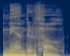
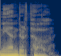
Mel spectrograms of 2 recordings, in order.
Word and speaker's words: Neandertal: con la fricativa como Neanderthal. Sin embargo, esta última pronunciación no tiene base en la palabra alemana original, que siempre se pronuncia con una T independientemente de la ortografía.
